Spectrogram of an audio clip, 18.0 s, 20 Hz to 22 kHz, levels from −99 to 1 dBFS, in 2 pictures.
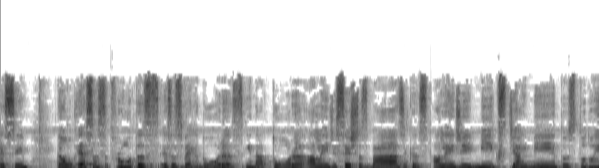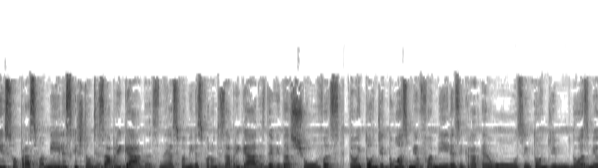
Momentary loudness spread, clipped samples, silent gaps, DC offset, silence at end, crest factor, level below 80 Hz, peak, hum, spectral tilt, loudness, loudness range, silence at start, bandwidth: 6 LU; under 0.1%; none; under 0.1%; 0 s; 18 dB; -60 dBFS; -4 dBFS; none; -4 dB/octave; -21 LUFS; 2 LU; 0 s; 12.5 kHz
